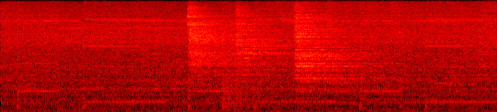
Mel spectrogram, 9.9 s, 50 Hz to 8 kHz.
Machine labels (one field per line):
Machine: slide rail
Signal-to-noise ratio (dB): 0 dB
